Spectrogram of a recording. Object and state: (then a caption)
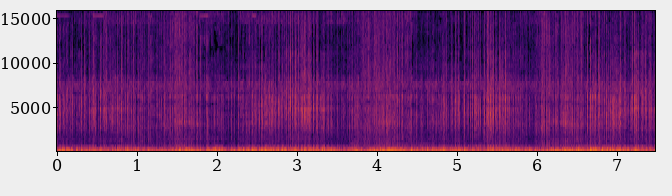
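Foam microphone windscreen being scratched. Fingertips of both hands scratch a fist-sized, soft, porous black foam windscreen fitted over a microphone. The result is a dense, continuous, muffled rustling scrape, concentrated in the low-mid range with almost no bright content. Its level swells and dips gently throughout.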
